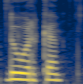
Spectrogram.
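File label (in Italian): "durche", lingua sarda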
